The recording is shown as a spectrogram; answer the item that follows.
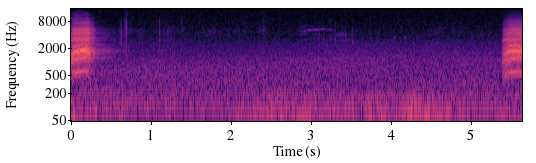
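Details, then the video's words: Fledgling common ravens, hatched April 2022 and out of the nest since mid-May, impatient for parents to bring food: two loud, hoarse squawks open and close the recording, with quiet between and a faint high chirp from another bird. "Baby ravens making noises"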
